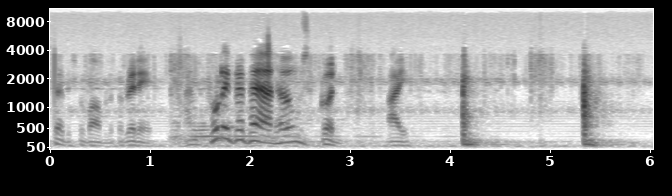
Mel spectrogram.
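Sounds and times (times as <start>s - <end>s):
speech: 0.0s - 3.7s
solid knocks on a door as a signal: 4.1s - 4.4s, 5.3s - 5.7s.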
